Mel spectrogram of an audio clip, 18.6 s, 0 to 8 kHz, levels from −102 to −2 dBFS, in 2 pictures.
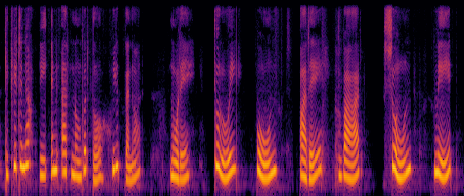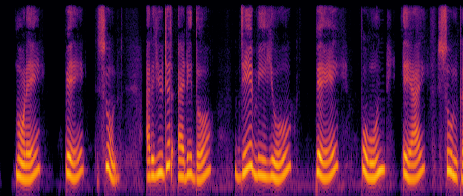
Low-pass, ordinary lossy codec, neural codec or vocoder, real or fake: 7.2 kHz; none; codec, 16 kHz, 1 kbps, FunCodec, trained on LibriTTS, 50 frames a second; fake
